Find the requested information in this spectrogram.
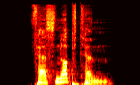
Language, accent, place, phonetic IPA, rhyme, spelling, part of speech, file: German, Germany, Berlin, [fɛɐ̯ˈsnɔptəm], -ɔptəm, versnobtem, adjective, De-versnobtem.ogg
- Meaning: strong dative masculine/neuter singular of versnobt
